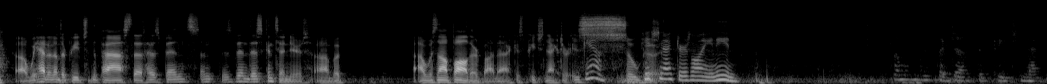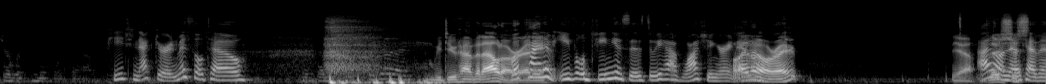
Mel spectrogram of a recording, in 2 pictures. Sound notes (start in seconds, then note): 13.5 sighing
